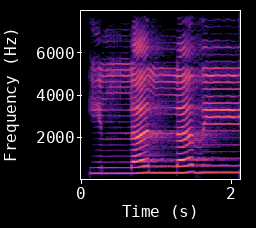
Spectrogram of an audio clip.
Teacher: Karena jika ada lam tasydid, lam ini terdiri dari 2 lam, lam sukun dan lam fathah. Lam yang sukun tidak dibaca sehingga kita masukkan langsung ke lam kedua.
